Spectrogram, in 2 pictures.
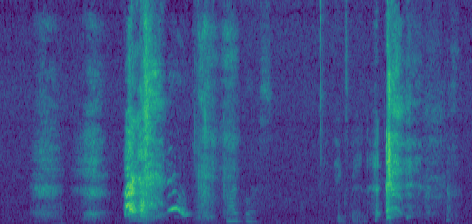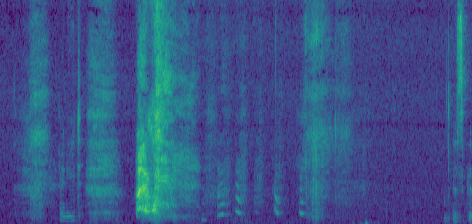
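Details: Three loud, explosive sneezes from different adults, each preceded by a quick breath in, with brief talk between; ordinary sneezing.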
